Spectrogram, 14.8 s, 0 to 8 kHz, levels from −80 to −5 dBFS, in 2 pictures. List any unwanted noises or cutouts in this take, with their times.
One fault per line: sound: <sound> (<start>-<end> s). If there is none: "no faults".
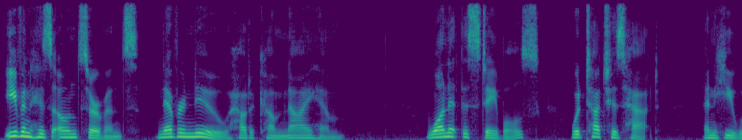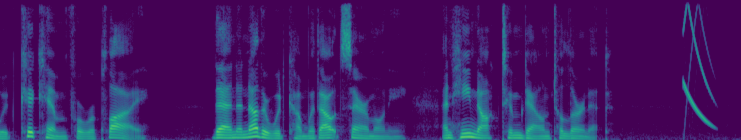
sound: chirp (14.2-14.6 s)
